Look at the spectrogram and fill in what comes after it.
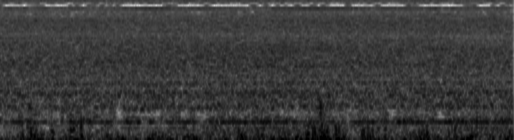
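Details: A loud, steady blower-like roar fills the recording with a constant humming tone underneath, and no animal voice stands out.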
